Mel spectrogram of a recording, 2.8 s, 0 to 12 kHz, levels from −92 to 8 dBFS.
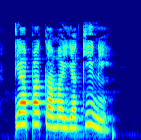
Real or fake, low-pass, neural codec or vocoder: real; 7.2 kHz; none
